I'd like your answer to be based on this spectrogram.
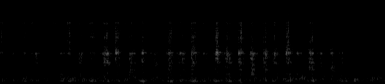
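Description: A wooden stylus scratches and rubs across the black coating of a flat scratch art paper card, making quiet, dry, bright scratching strokes. About 18 short, irregular strokes come in quick succession with a faint squeaky tone near 1.7 kHz, and each dies away at once.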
